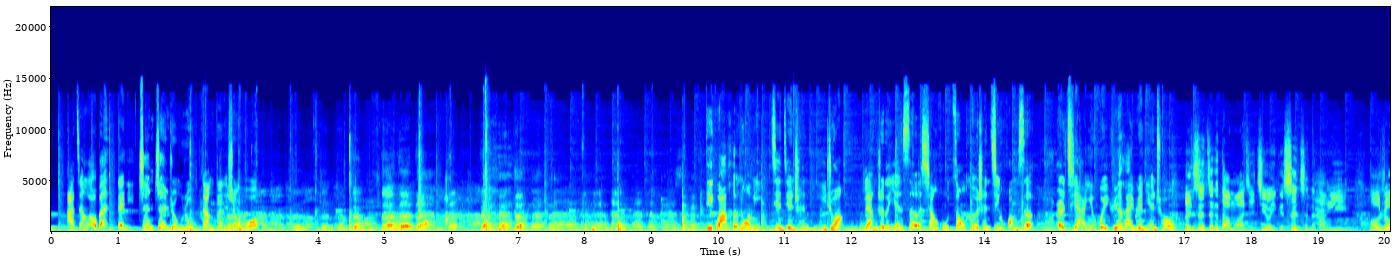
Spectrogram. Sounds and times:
Music: 0:00.0 - 0:20.0
Speech: 0:00.3 - 0:03.4, 0:09.8 - 0:20.0.

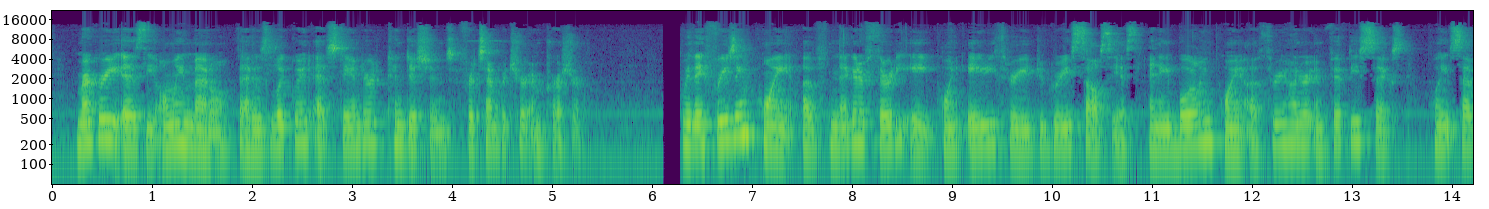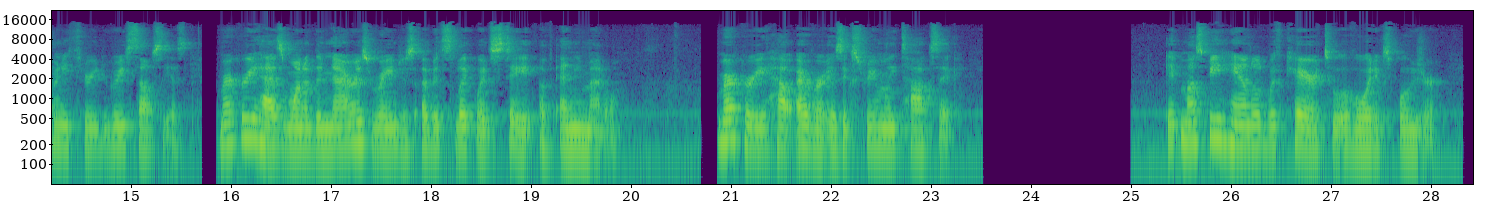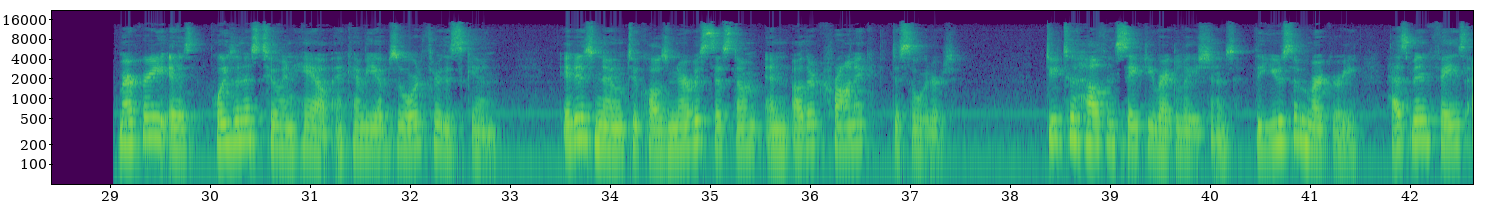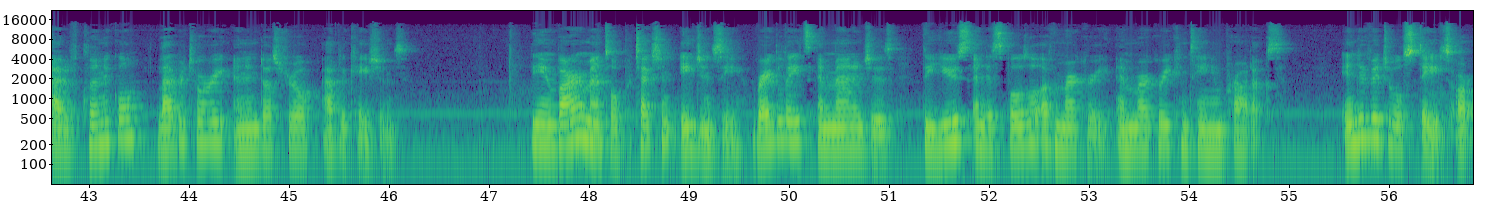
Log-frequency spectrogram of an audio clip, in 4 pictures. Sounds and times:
Speech: 0:00.3 - 0:05.4, 0:06.3 - 0:20.0, 0:20.9 - 0:23.4, 0:25.4 - 0:28.2, 0:29.1 - 0:32.9, 0:33.5 - 0:37.5, 0:38.4 - 0:46.2, 0:47.4 - 0:55.0, 0:55.6 - 0:56.8.

